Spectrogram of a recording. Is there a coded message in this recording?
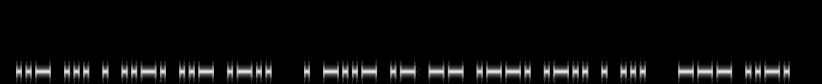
Yes: Morse code from 0.2 to 7.9 s, heard as a keyed tone, about 25 wpm, 600 Hz. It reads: USEFUL EXAMPLES OF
